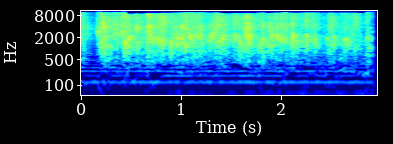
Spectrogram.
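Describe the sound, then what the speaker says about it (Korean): Welcoming applause at a district office monthly meeting for a newly transferred section chief, a brief burst of many hands clapping together, fairly soft and steady with a low hum underneath. "환영의 박수 부탁드리겠습니다"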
